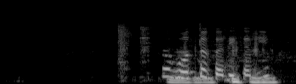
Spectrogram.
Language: Marathi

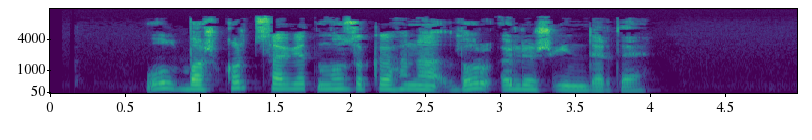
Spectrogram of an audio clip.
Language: Bashkir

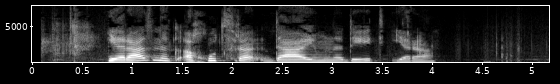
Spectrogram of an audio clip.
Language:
Abkhazian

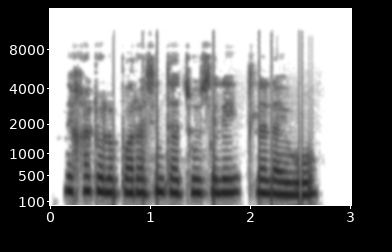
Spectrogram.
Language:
Pashto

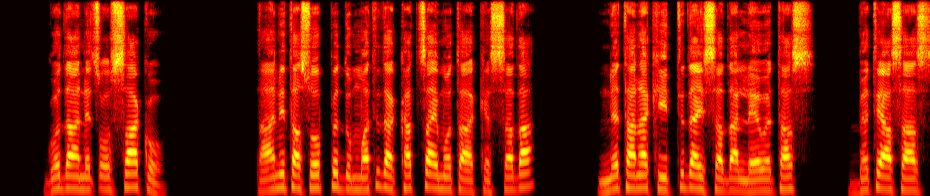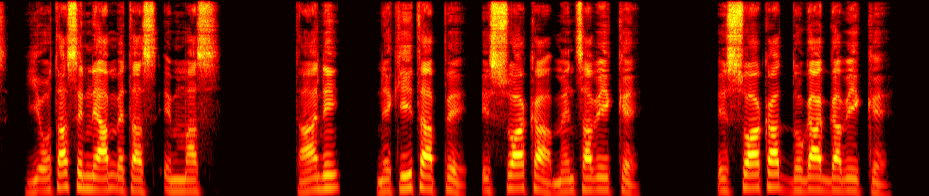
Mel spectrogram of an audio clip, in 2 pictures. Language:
Gofa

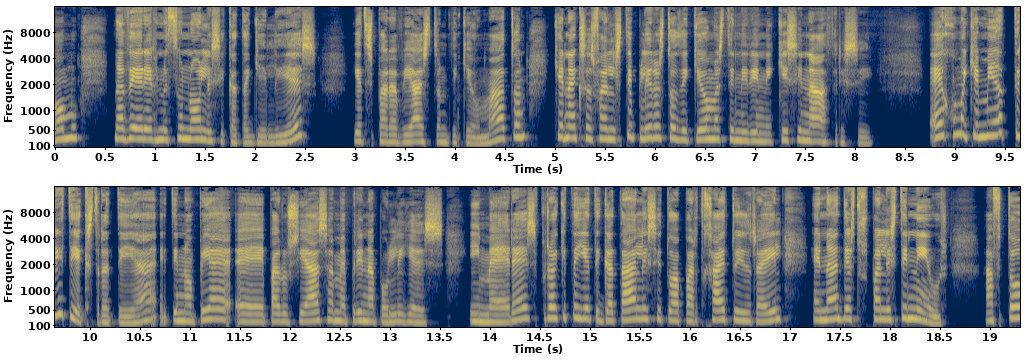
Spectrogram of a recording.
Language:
Greek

